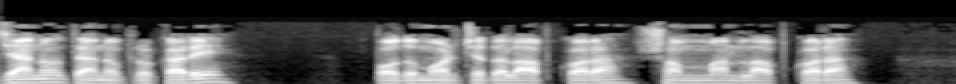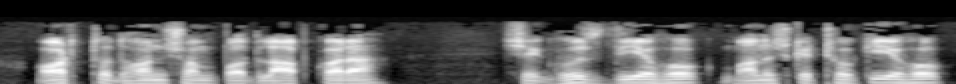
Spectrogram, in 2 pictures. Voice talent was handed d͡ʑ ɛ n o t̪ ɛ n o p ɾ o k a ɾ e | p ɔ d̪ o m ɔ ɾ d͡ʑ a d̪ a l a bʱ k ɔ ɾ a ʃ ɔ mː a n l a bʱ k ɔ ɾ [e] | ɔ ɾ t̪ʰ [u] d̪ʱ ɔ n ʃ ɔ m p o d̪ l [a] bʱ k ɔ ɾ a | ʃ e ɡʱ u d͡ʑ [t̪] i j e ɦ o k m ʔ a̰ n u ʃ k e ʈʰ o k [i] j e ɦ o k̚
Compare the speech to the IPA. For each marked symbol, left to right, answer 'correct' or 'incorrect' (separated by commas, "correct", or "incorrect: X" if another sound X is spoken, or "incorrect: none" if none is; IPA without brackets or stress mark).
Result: incorrect: a, incorrect: o, correct, incorrect: d̪, correct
